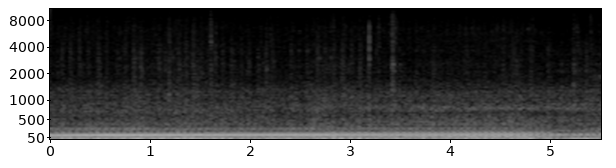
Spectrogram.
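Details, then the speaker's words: 2000 Chevy 4.8 V8 truck idling with four coils deliberately unplugged as an experiment, running on four cylinders; deep, uneven idle with a heavy lumpy pulse instead of a smooth V8 burble. "Truck sound a little bit different today. Don't know what it could be. Sounds like four of my cylinders quit working."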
